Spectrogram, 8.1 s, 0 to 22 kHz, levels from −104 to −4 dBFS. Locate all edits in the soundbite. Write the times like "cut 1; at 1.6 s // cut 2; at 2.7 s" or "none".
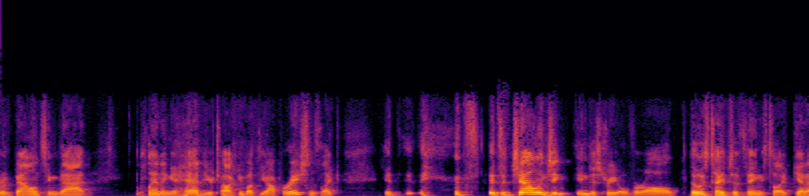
cut 1; at 1.4 s // cut 2; at 4.8 s // cut 3; at 6.8 s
